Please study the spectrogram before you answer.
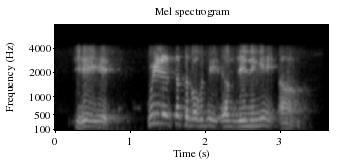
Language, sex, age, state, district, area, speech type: Manipuri, male, 60+, Manipur, Imphal East, rural, conversation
